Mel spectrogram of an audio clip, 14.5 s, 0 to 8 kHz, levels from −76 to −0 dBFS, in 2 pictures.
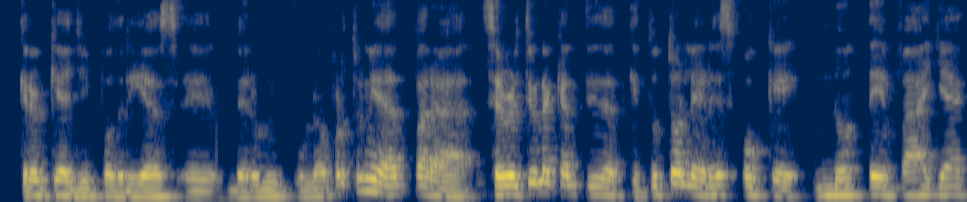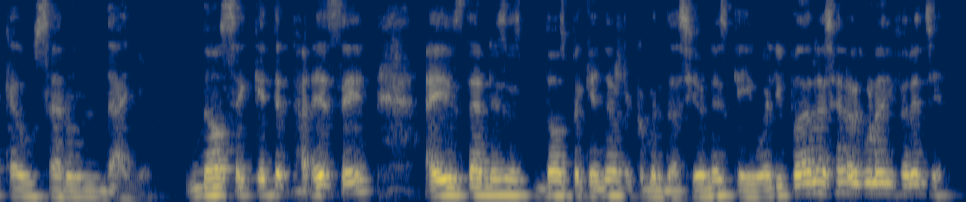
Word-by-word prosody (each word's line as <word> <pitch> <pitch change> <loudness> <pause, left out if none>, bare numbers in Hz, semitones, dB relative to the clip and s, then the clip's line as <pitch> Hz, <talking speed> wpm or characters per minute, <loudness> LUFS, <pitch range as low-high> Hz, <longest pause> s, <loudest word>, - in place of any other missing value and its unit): creo 115 0 +2
que 120 - +1
allí 110 -2 +2
podrías, 105 0 +2
eh, 90 -1 -4
ver 100 +2 -1
un 100 0 -2
una 100 +2 -4
oportunidad 135 +2 +2
para 105 -7 -1
servirte 135 +5 +7
una 160 0 +2
cantidad 130 -5 -1
que 110 - -9
tú 130 +6 -4
toleres 135 -1 +3
o 125 -1 -1
que 105 -3 -3
no 120 +1 0
te 130 -1 +5
vaya 120 +2 -3
a 125 - -11
causar 105 -3 -5
un 100 -1 -8
daño, 90 - -14 0.3
no 120 +5 0
sé 125 -1 -4
qué - - -2
te 430 - -2
parece, 180 - -1 0.4
ahí 115 +1 +5
están 120 0 +1
esas 120 -1 0
2 115 +1 0
pequeñas 115 +1 -3
recomendaciones 105 +2 -3
que 120 - -6
igual 100 +3 -2
y 125 - -5
puedan 150 +4 +2
hacer 160 0 -2
alguna 155 0 +1
diferencia. 145 -3 -3
120 Hz, 180 wpm, -23 LUFS, 105-130 Hz, 0.4 s, servirte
